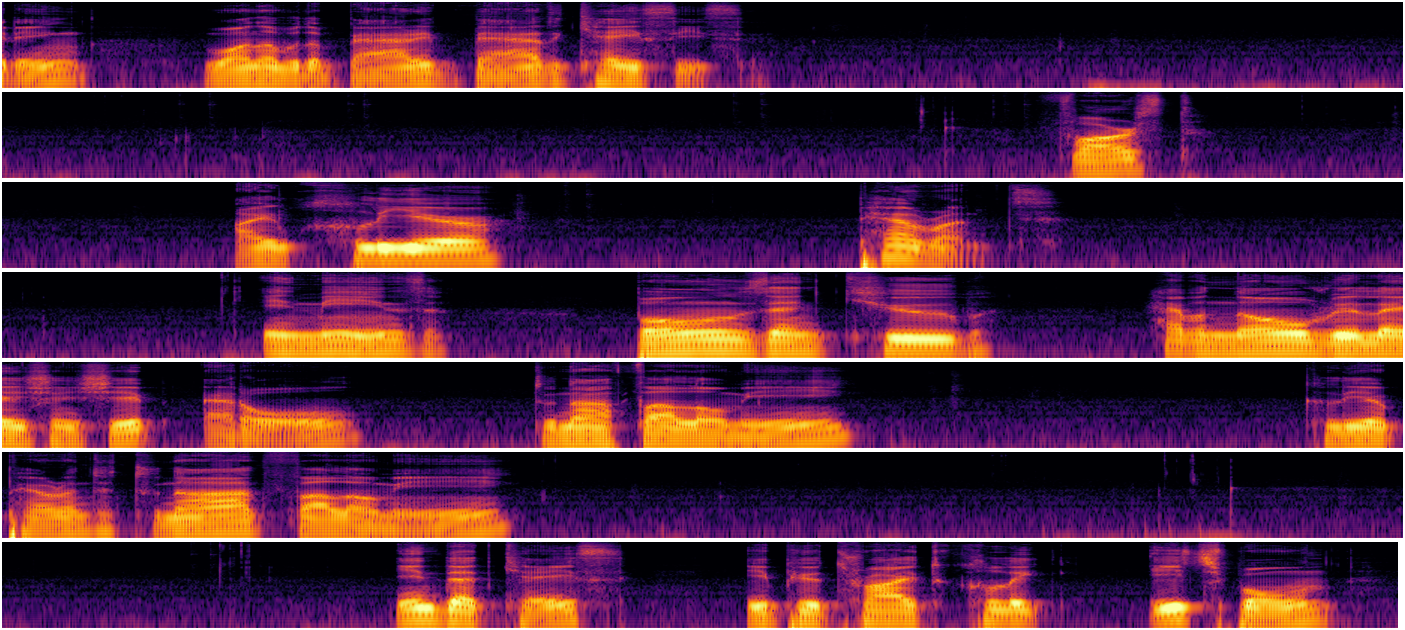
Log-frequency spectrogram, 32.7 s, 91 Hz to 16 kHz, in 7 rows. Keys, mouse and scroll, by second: 5.3 click, 7.2 click, 11.3 shift+click, 21.8 alt+p, 28.7 click.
